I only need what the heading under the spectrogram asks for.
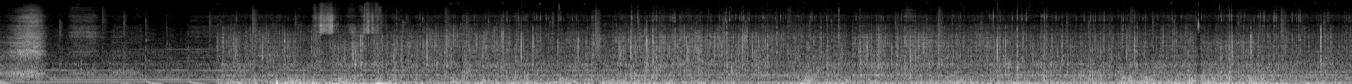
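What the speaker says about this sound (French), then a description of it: "Un coup il pleut, un coup il pleut pas" Steady rain patters under gusty, cold wind buffeting the microphone, a dense continuous outdoor wash without talk, at night during a gravel bike ride in the Loire and Sologne region.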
